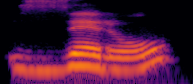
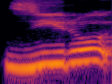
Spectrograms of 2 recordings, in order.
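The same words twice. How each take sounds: First: "zero" said the French way, zé-ro; French pronunciation. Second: Said in the usual way. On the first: Shown as a demonstration. Teacher models the number for beginners, "zero" as French zé-ro. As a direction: say "zero" with an "eh" in the first syllable, not "ee". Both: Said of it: "so zero is zero".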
